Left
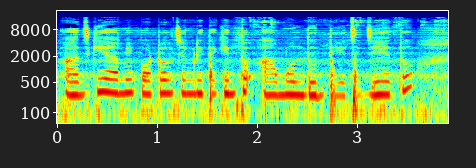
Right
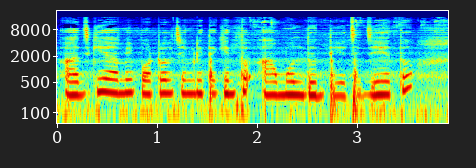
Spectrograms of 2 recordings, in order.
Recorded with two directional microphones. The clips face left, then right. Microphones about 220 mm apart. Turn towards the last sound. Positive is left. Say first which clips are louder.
# right 3 dB
turn(degrees=-40)  # may be behind; listen again after turning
